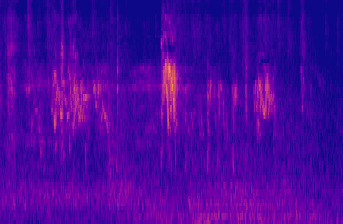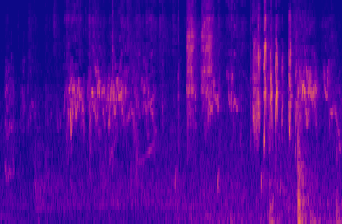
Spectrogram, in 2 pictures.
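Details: Lovebirds chirping: sharp, high-pitched twittering notes in uneven bursts, some run together into rapid chatter, separated by brief quieter gaps.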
